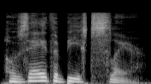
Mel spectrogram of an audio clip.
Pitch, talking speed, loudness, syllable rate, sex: 125 Hz, 160 wpm, -17 LUFS, 2.7 syllables/s, male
